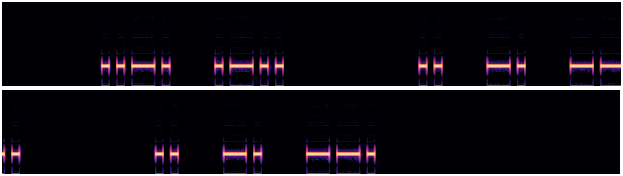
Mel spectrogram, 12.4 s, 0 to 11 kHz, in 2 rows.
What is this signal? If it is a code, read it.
Morse code, heard as a keyed tone, about 16 wpm, spaced as for 11 wpm, 800 Hz. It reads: FL ING ING
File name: FL / FL mp3s / FL Prefixes 3x2 sp @10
